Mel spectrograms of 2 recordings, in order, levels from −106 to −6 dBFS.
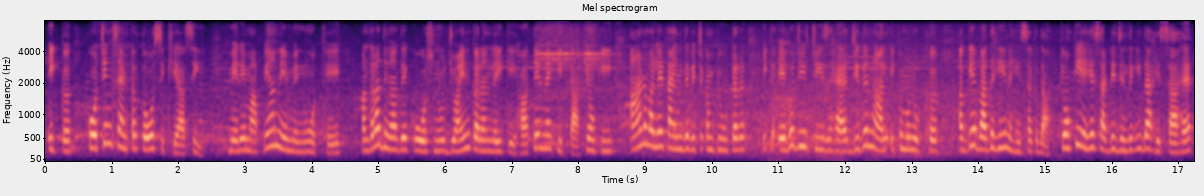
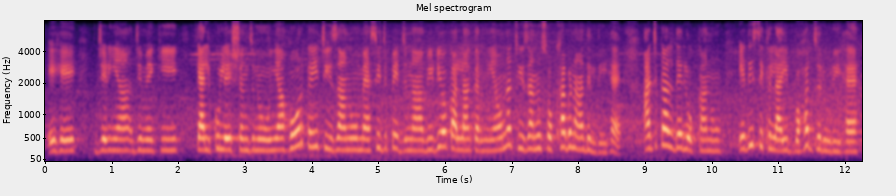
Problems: none marked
